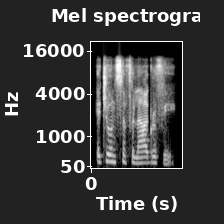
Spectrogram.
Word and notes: Echoencephalography: Indian

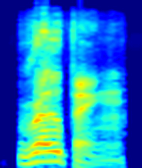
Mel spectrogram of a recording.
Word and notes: roping: British English

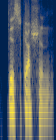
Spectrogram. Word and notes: discussion: American English

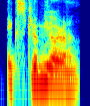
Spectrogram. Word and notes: extramural: Indian

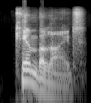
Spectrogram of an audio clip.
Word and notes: kimberlite: British English

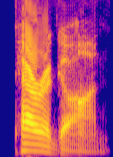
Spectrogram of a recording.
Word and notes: paragon: American English

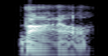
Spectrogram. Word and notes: bile: British English

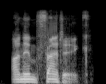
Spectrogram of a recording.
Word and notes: Unemphatic: British English

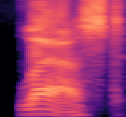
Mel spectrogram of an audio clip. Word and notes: lest: American English

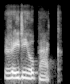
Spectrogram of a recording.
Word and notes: Radiopaque: Indian

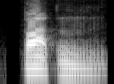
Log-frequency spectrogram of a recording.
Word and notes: button: American English

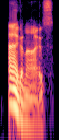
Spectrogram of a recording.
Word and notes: agonize: British English

